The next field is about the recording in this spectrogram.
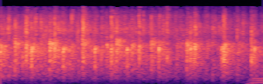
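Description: A crowd applauds with steady, dense clapping that holds at an even loudness for a few seconds, a brief low thump rising near the end.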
